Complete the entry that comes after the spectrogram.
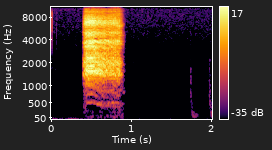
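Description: A crow in the Nancy Drew game caws once, loud and close, a harsh half-second call, followed by faint low knocks.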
